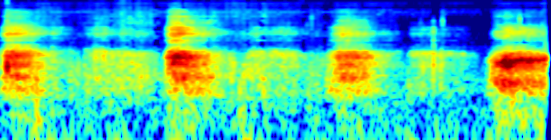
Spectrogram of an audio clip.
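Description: A person breathing hard close to the microphone, one heavy breath about every second and a quarter.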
